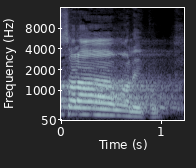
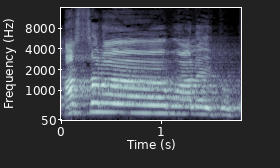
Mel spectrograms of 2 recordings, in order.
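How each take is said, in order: First: It is said in a plain, ordinary conversational manner. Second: It is barked out crisply like a military salute. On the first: It shows respect in an everyday setting. "সভাপতি সাহেবকে সালাম দিব" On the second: It shows respect in a military setting. "মিলিটারিরা তখন এইভাবে সালাম দেয় ... এভাবে বলে"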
